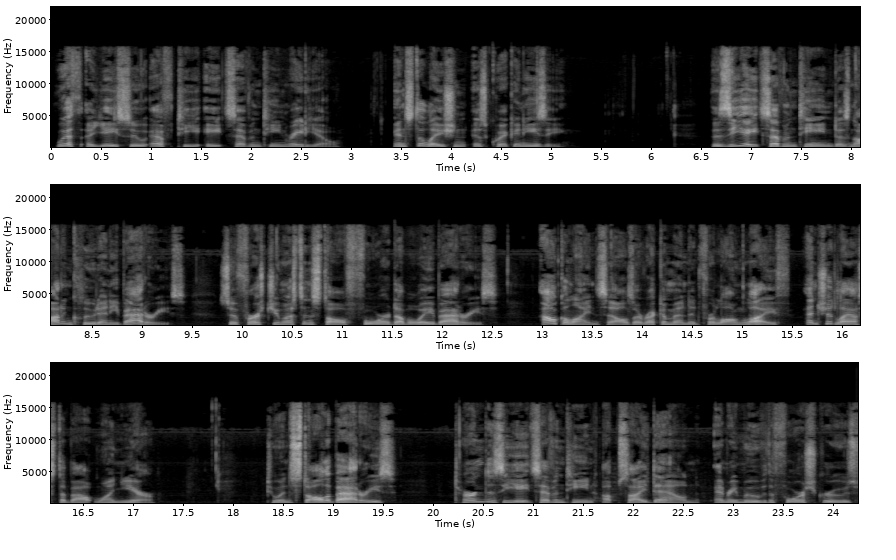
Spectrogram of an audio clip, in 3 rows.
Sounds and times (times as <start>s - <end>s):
Narration, monologue: 0.0s - 24.2s.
